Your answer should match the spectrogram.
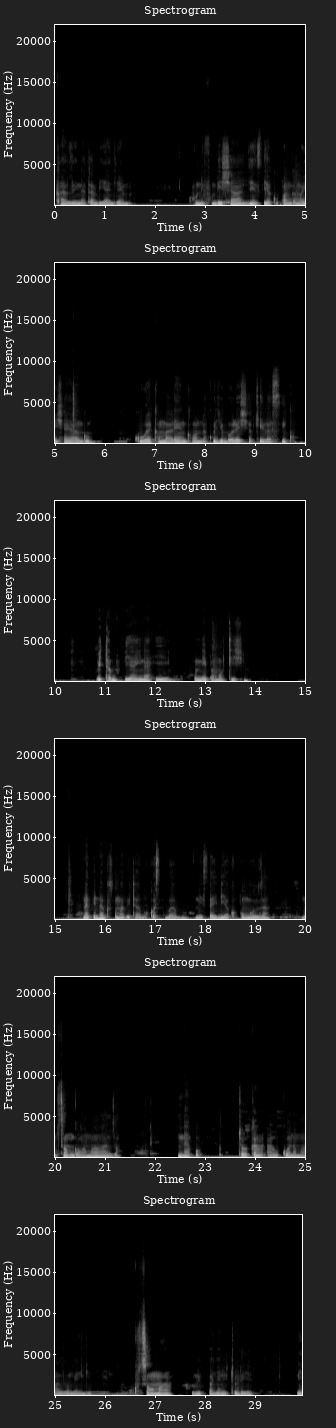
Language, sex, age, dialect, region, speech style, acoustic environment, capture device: Swahili, male, 18-24, Kenya - Nairobi Sheng-influenced, Kenya, relaxed, people talking; nature, mobile / Linux / Chrome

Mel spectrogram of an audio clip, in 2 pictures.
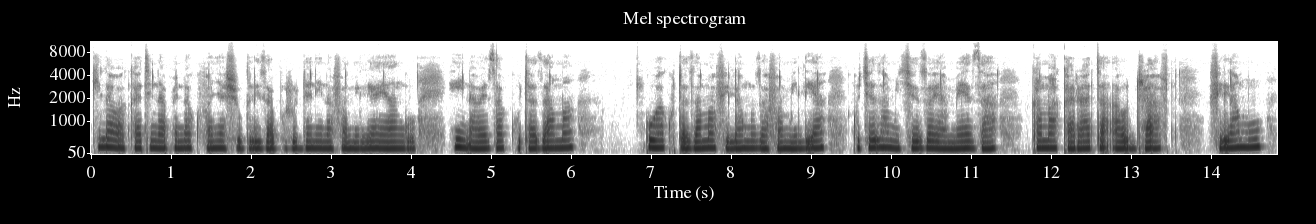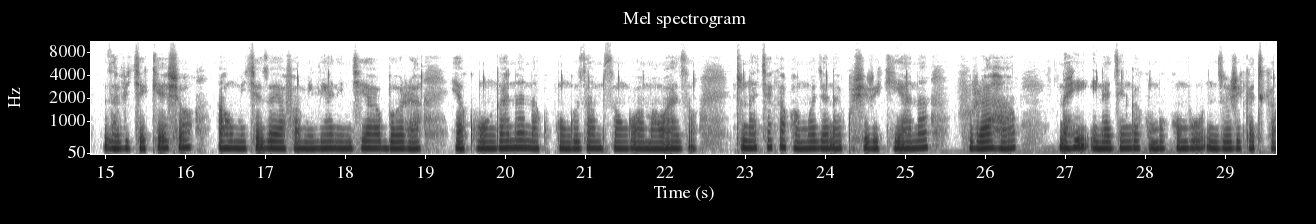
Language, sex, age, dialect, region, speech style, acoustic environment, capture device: Swahili, female, 25-34, Kenya - Nairobi Sheng-influenced, Kenya, focused, appliances, mobile / Linux / Chrome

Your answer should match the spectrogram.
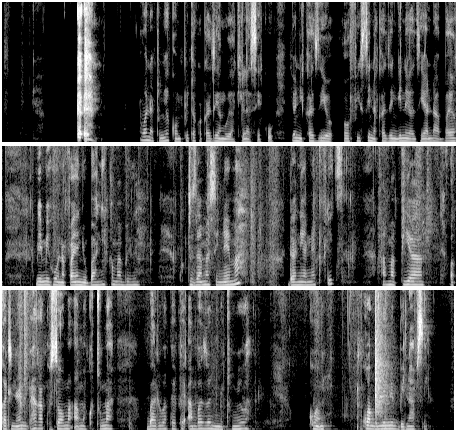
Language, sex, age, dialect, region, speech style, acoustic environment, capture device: Swahili, male, 35-44, Kenya - Nairobi Sheng-influenced, Kenya, relaxed, appliances, mobile / Linux / Chrome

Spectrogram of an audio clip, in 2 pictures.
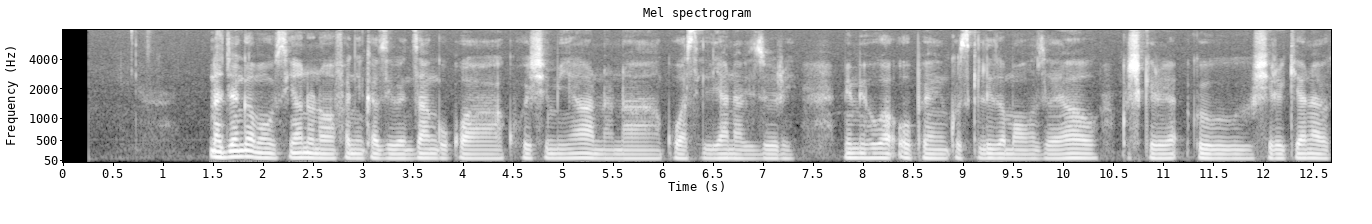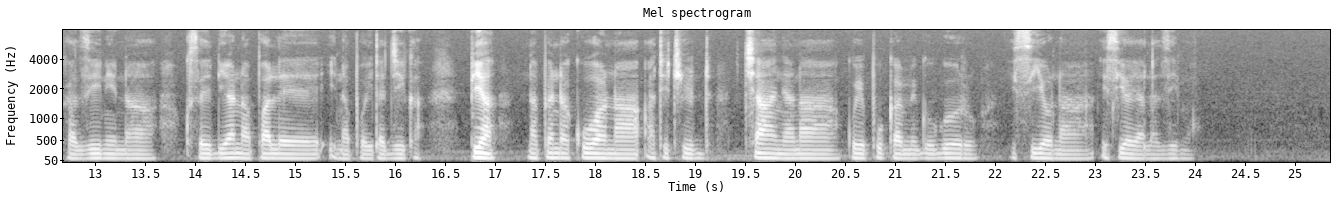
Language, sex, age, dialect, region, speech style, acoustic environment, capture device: Swahili, male, 25-34, Kenya - Nairobi Sheng-influenced, Kenya, relaxed, silence, mobile / Linux / Edge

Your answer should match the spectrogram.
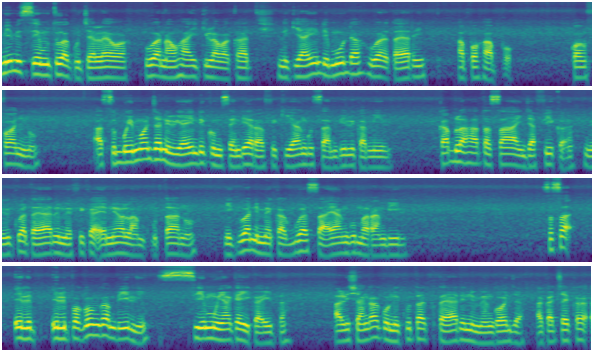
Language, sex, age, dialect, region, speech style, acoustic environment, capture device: Swahili, male, 18-24, Kenya - Mombasa, Kenya, focused, nature, mobile / Linux / Chrome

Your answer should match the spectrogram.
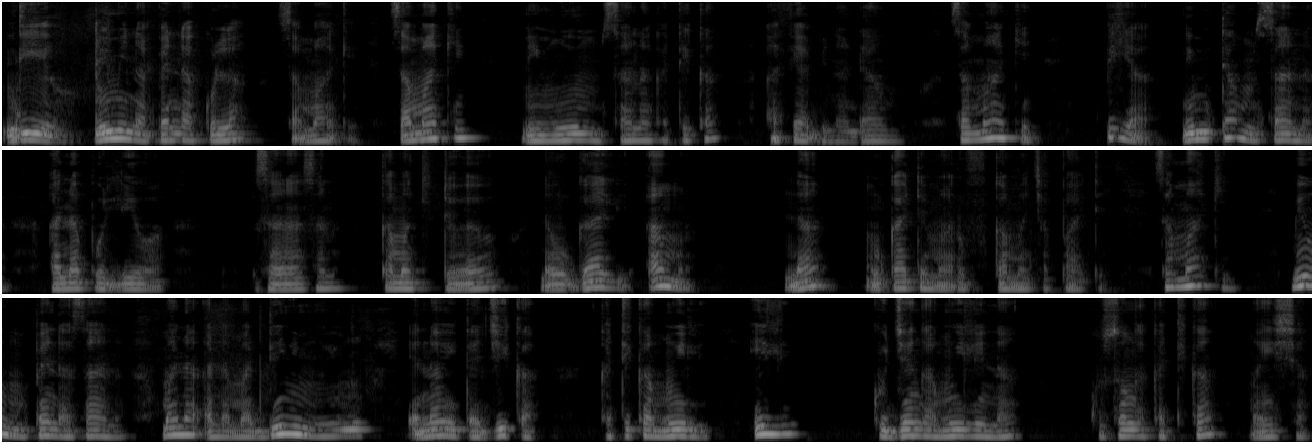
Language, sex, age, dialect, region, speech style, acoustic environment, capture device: Swahili, male, 18-24, Kenya - Nairobi Sheng-influenced, Kenya, happy, silence; nature, mobile / Linux / Chrome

